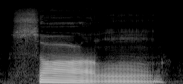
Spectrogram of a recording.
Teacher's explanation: Now, when you shift from an ah sound, like in a word like song, from the ah to the ng, the air, the sound, and the vibrations should move from your mouth to your nose · Hopefully you can feel at least the feeling of the action of the back of the tongue rising to meet the dropped soft palate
